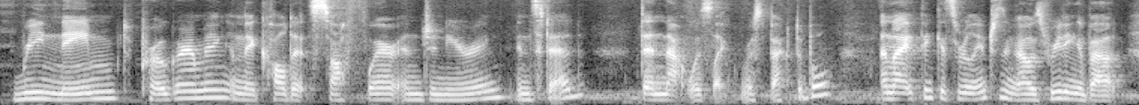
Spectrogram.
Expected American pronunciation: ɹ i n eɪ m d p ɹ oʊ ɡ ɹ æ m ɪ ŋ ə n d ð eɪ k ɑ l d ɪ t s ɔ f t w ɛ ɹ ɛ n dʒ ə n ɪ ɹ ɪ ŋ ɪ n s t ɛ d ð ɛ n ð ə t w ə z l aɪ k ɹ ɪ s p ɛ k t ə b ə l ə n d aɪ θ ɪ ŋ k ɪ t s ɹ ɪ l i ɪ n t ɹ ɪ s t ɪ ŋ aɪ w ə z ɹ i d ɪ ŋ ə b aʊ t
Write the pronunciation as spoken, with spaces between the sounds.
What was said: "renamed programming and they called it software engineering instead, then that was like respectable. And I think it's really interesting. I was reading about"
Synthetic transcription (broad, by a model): ɹ i n eɪ m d p ɹ oʊ ɡ ɹ æ m ɪ ŋ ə n ð eɪ k ɑ l d ɪ t s ɔ f t w ɛ ɹ ɛ n dʒ ə n ɪ ɹ ɪ ŋ ɪ n s t ɛ d ð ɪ n ð ə t w ə z l aɪ k ɹ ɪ s p ɛ k t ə b l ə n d aɪ θ ɪ ŋ k ɪ t s ɹ ɪ l i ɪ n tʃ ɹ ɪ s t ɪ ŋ aɪ w ə z ɹ i d ɪ ŋ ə b aʊ t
